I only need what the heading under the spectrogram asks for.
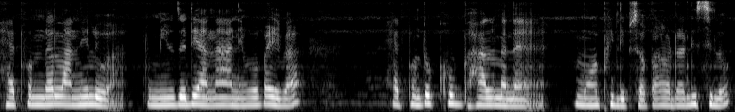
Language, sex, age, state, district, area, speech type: Assamese, female, 45-60, Assam, Jorhat, urban, spontaneous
